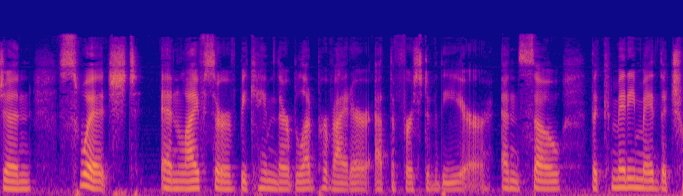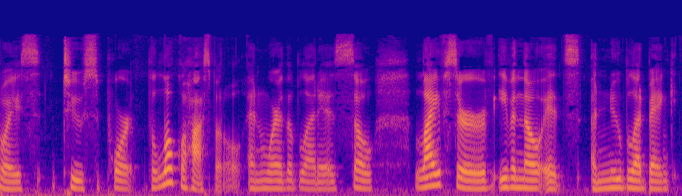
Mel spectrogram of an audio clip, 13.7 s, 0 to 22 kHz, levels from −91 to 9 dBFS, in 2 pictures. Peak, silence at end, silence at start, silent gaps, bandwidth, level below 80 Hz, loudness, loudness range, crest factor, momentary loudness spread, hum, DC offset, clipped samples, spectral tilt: -2 dBFS; 0.15 s; 0 s; none; 11 kHz; -50 dBFS; -24 LUFS; 6 LU; 22 dB; 11 LU; none; under 0.1%; under 0.1%; -5 dB/octave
